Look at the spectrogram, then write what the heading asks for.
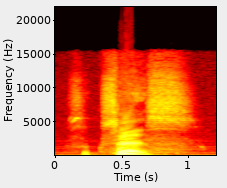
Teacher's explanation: success with stress on second syllable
